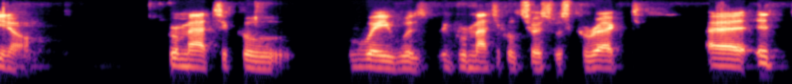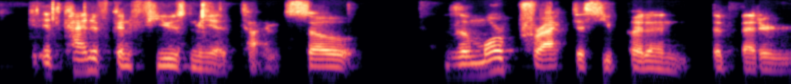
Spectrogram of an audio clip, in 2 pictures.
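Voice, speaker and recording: A man with a non-native accent talks at a fairly slow pace. His pitch is fairly low, with ordinary variation. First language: not English. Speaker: student panelist. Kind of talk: panel discussion.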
